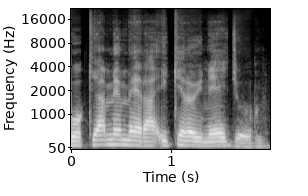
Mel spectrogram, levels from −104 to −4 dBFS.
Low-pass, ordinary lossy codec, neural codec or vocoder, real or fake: none; none; codec, 44.1 kHz, 3.4 kbps, Pupu-Codec; fake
